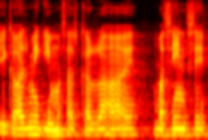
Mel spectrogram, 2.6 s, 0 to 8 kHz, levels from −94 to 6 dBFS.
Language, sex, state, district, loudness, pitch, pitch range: Hindi, male, Bihar, Gopalganj, -21 LUFS, 125 Hz, 125-130 Hz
